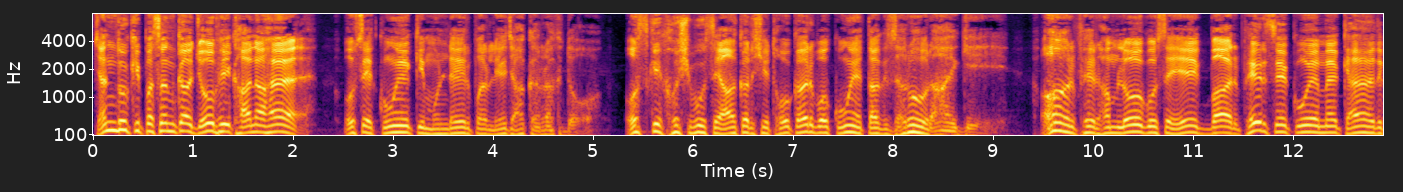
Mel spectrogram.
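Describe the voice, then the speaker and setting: A man's cartoonish character voice, fairly high in pitch, solemn in tone, with lively intonation at a moderate pace. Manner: solemn, commanding.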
